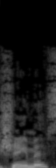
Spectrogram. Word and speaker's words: Seamus: Is it Seamus? – Yeah. – There's an implied H? – Yeah.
